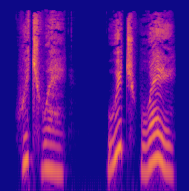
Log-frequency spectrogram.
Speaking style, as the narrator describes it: said anxiously to herself

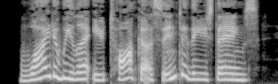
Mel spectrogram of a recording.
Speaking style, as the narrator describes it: she called out to Chris

